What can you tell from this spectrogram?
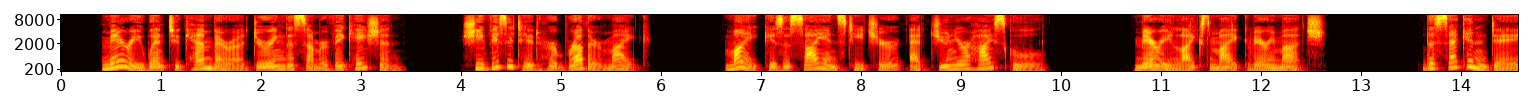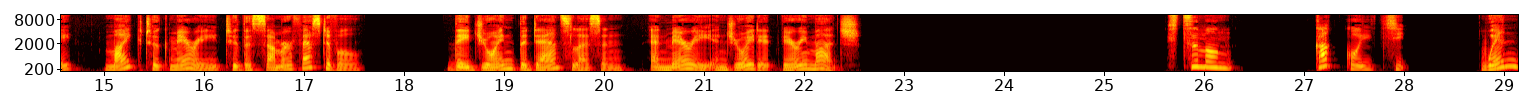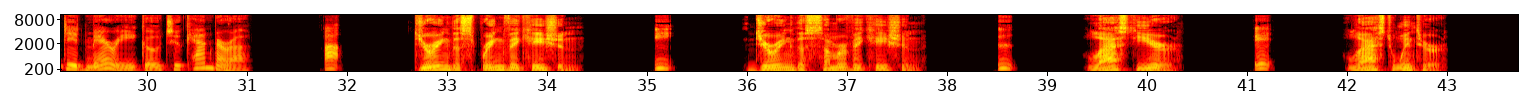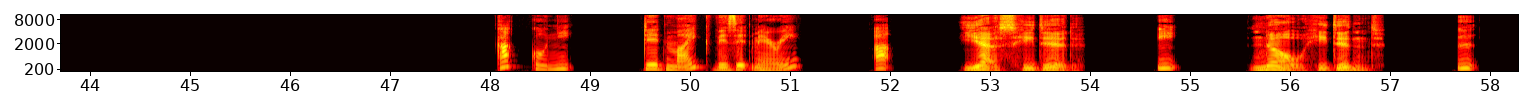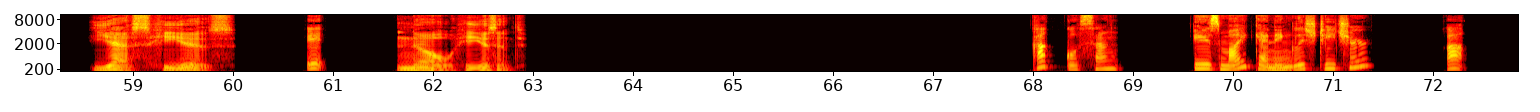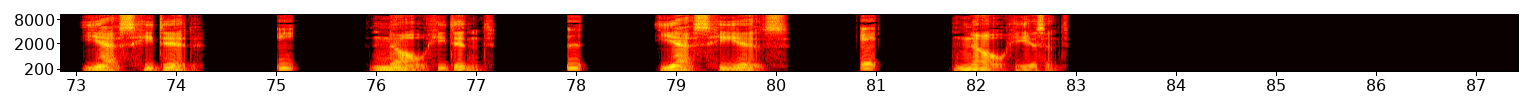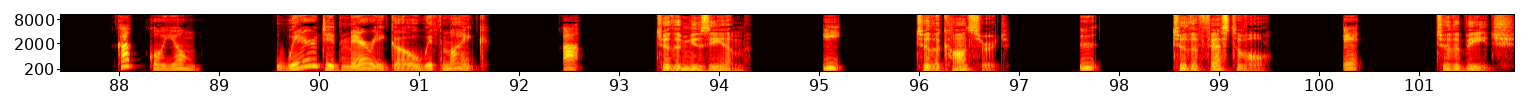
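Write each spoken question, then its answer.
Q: When did Mary go to Canberra?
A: い: During the summer vacation.

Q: Did Mike visit Mary?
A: い: No, he didn't.

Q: Is Mike an English teacher?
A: え: No, he isn't.

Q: Where did Mary go with Mike?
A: う: To the festival.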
